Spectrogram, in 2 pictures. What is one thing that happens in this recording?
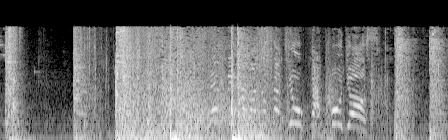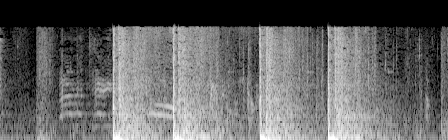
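A rifle fires loud shots in quick bursts, echoing in a room.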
